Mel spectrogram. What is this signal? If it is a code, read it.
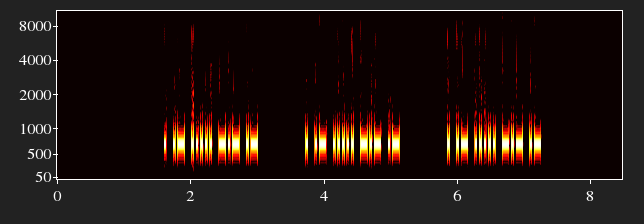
Morse code, heard as a keyed tone, about 36 wpm, 700 Hz. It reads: EA5KA EA5KA EA5KA
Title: DXCC-100 Call Signs - 5 Characters - Repeated 3x - 35wpm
